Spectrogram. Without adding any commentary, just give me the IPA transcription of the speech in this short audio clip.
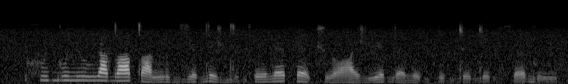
xʷ i˦ ɡ u˦ lʲ u˦ β i˦ dˤ œ˦ tˤ ø˨ ŋʷ i˨ ɡ zʲ œ˨ d e˦˨ ʒ dʲ u˨ ɡ ʔ e˧ ð ɛ˦ θ ɛ˦˨ t͡ʃ u˨ ʕ ɛ˨ ʒ lʲ ɛ˧ ɡ ɛ˨ ð ø˨ ɡ p u˨ ɡ d ø˨ d ø˨ ɡ θ œ˨˦ ɡ u˨

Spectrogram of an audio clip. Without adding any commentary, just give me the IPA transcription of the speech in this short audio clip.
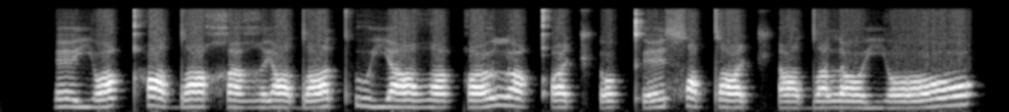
ɛ j ɔ qʰ æ dˤ u χ a ʁ j a dˤ ɛ tʼ u j a ðˤ æ q o l ɔ qʼ ɔ t͡ʃʼ ɔ kʼ ɛ s ə tˤ u t͡ʃʼ a dˤ ə l ɔ j ɔ

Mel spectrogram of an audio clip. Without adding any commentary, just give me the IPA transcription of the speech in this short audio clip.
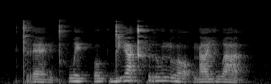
t r ɛː˨˩ ŋ kʰ w e˥˩ k̚ ʔ o˥˩ k̚ d i˥˩ a̯ kʰ r u˥˩ n l ɔ˨˩ ʔ ŋ a˧ j w a˨˩ t̚

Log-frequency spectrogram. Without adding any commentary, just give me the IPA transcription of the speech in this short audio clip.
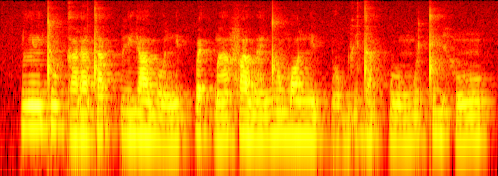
l ĩ˦ t u˦˨ ɡ a˧ ɾ a˧ t a˦ k͡p i˧ j a˧ w o˨ n i˨˦ k͡p ɛ˦˨ ɡ͡b ã˨˦ f a˦˨ w ɛ̃˨˦ d ɔ̃˦˨ m ɔ˧ n i˨ ɡ͡b o˨ b i˨˦ d a˧ k͡p u˨ m u˨˦ t i˦˨ h ũ˨˦

